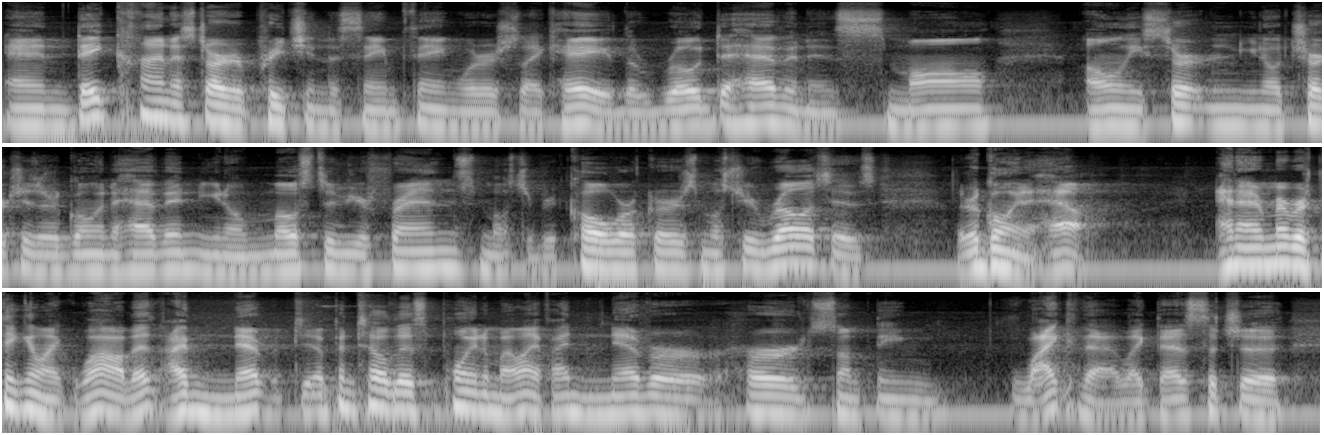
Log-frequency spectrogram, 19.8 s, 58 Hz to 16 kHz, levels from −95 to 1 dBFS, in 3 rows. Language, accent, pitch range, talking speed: English, American, 115-130 Hz, 220 wpm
